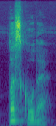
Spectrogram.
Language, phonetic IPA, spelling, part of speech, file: Russian, [pɐˈskudə], паскуда, noun, Ru-паскуда.ogg
- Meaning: 1. a vile person, bastard, scoundrel, asshole 2. filth, abomination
